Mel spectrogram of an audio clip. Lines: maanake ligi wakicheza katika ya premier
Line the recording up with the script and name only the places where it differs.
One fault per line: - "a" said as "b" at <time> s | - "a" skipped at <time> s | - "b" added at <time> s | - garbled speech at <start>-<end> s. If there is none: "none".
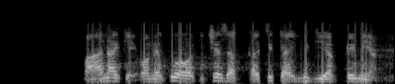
- "ligi" said as "wamekuwa" at 1.4 s
- "ligi" added at 2.9 s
